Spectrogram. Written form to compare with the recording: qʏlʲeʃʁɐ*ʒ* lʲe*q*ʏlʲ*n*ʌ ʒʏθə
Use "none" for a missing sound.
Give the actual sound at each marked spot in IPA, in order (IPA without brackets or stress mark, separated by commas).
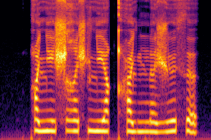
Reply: ʃ, qʰ, n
